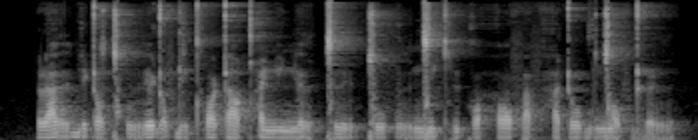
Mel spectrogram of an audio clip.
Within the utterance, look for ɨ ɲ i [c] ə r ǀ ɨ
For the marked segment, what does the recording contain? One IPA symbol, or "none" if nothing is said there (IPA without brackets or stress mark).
ɲ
